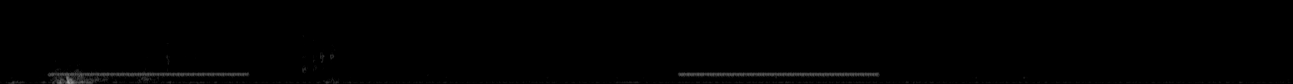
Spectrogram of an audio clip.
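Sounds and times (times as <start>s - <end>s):
telephone ringback tone on an outgoing call: 0.5s - 2.5s, 6.8s - 8.8s.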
